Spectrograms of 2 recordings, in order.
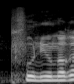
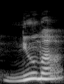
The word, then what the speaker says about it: pneuma: pneuma, 푸뉴마가 아니라 뉴마 발음은요.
